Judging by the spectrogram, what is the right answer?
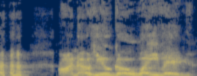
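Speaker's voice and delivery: drawn-out, high mock Australian shout; hammed-up Australian accent, very slow and high; bad Australian accent. Host botches an impression of the actor, bad Australian accent. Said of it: "I can't do an Australian accent".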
